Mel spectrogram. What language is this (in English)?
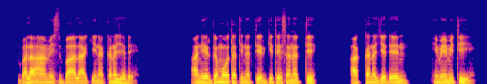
Oromo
